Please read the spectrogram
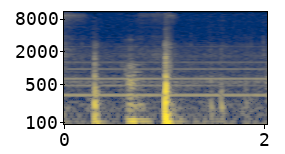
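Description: Two sharp computer mouse clicks, about three quarters of a second apart, the second louder, over a steady electrical hum.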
